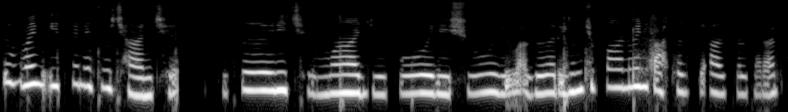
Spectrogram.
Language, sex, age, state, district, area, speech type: Kashmiri, female, 45-60, Jammu and Kashmir, Srinagar, urban, spontaneous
